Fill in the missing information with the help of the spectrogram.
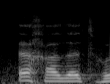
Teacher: نحرص على ترقيق الهمزه المفتوح قبل حرف الخاء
